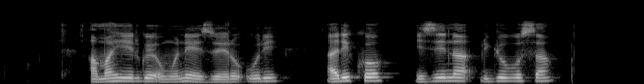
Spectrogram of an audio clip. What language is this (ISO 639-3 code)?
kin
